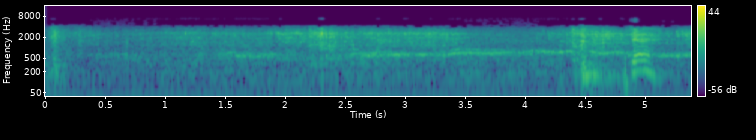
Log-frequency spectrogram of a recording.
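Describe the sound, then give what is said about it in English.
Waves breaking over a ship's deck in rough weather at night: a continuous rushing, surging wash of water that swells louder toward the end, heard under people talking. “Pretty rough weather tonight. Waves are breaking clear over the decks.”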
